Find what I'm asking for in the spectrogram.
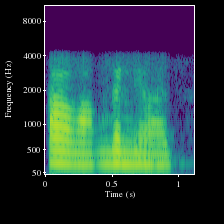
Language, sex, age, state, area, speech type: Sanskrit, female, 30-45, Rajasthan, rural, conversation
